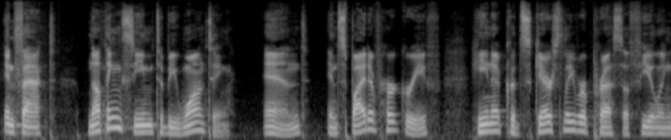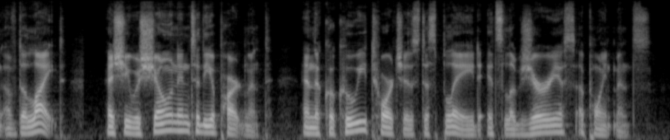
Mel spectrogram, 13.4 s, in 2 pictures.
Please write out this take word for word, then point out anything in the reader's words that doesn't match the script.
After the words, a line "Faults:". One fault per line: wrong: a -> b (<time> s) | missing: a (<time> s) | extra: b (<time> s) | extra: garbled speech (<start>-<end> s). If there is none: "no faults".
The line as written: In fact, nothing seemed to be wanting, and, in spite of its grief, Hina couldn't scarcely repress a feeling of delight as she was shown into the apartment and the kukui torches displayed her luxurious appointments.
In fact, nothing seemed to be wanting, and, in spite of her grief, Hina could scarcely repress a feeling of delight as she was shown into the apartment and the kukui torches displayed its luxurious appointments.
Faults:
wrong: its -> her (3.8 s)
wrong: couldn't -> could (5.0 s)
wrong: her -> its (11.6 s)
